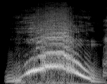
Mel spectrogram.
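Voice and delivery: high, loud shouted whoa; mimicking the car blasting past the cop; excited whoa. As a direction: yell it as the car rockets past.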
